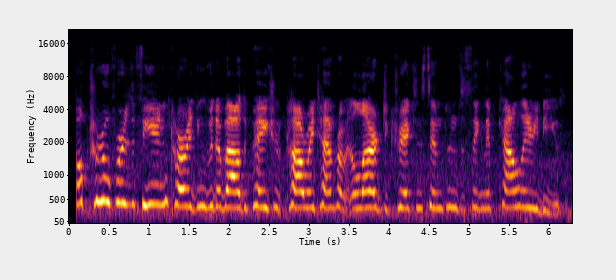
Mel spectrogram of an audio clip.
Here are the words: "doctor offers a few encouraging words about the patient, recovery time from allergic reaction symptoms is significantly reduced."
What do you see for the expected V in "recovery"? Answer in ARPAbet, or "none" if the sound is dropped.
none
